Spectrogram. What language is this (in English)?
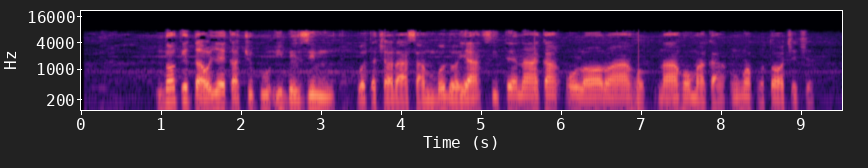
Igbo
